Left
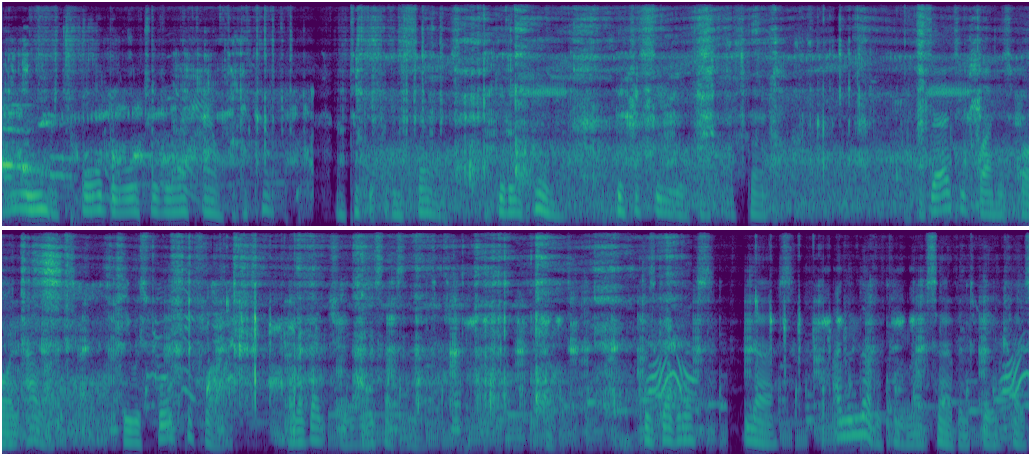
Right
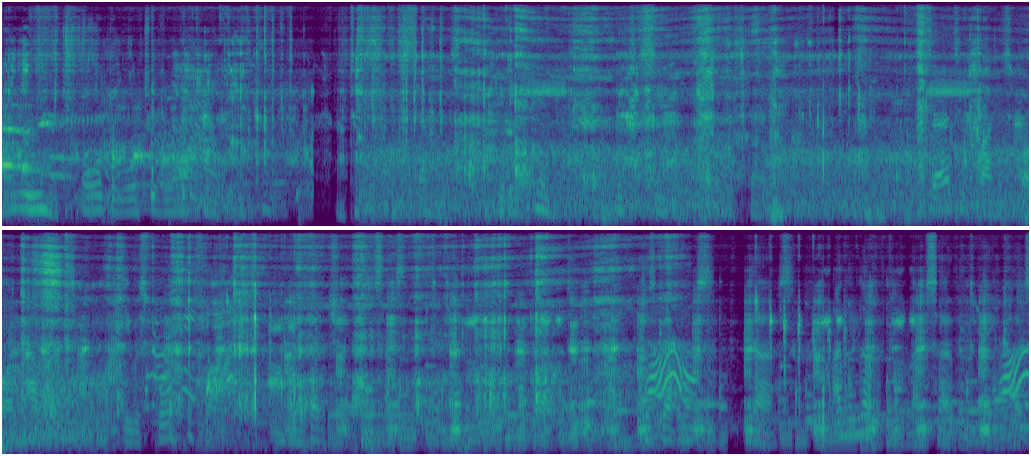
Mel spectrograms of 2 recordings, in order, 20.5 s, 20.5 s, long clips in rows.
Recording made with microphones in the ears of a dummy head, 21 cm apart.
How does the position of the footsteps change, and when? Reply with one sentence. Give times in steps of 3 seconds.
You can hear the footsteps not at all from 0 s, in the centre from 3 s, on the right from 6 s, in the centre from 15 s and not at all from 18 s.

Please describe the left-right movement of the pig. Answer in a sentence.
In this clip you hear the pig go left and come back.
